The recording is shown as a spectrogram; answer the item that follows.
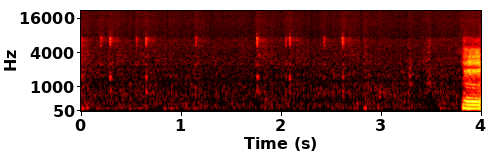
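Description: Faint, scattered computer mouse clicks, a few small ticks spread through an otherwise quiet stretch.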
